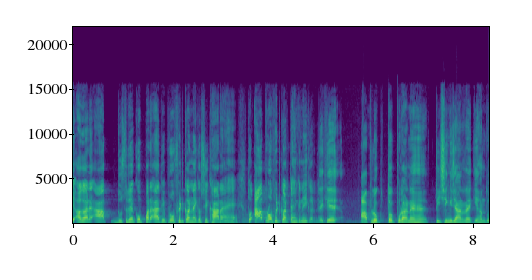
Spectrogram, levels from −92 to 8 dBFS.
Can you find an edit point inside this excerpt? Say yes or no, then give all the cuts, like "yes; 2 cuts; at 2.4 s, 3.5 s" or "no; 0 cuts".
no; 0 cuts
